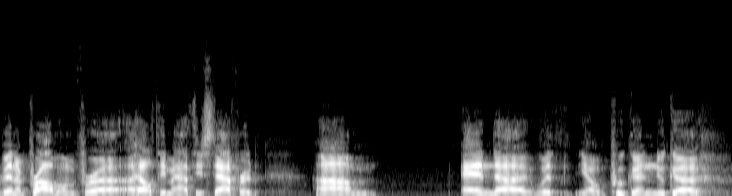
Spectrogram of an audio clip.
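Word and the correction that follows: Puka Nacua: Puka Nakua, yeah.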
